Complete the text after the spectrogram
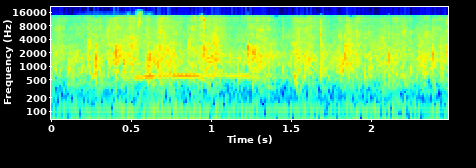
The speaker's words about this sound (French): Voilà quelques-uns des applaudissements de dizaines de journalistes, ceux du journal d'opposition Apple Daily, après que le dernier article venait d'être envoyé à l'impression. Dernier article de l'ultime numéro.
